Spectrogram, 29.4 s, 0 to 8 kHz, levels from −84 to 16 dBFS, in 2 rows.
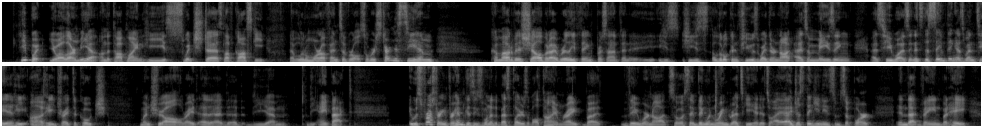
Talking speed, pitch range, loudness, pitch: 225 wpm, 110-145 Hz, -32 LUFS, 120 Hz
